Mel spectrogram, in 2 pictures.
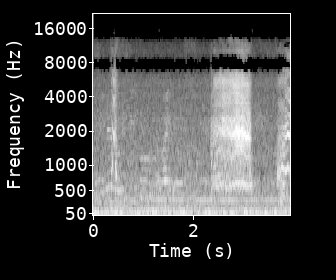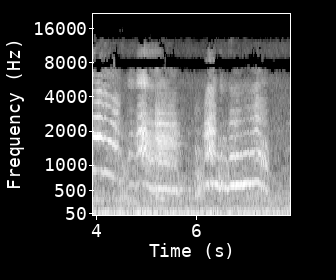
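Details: A captive otter from a permitted, expert-guided family of otters gives a short chirp, then four squeaky, harmonic squeals of half a second to a second each, over a low indoor hum. Otter.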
